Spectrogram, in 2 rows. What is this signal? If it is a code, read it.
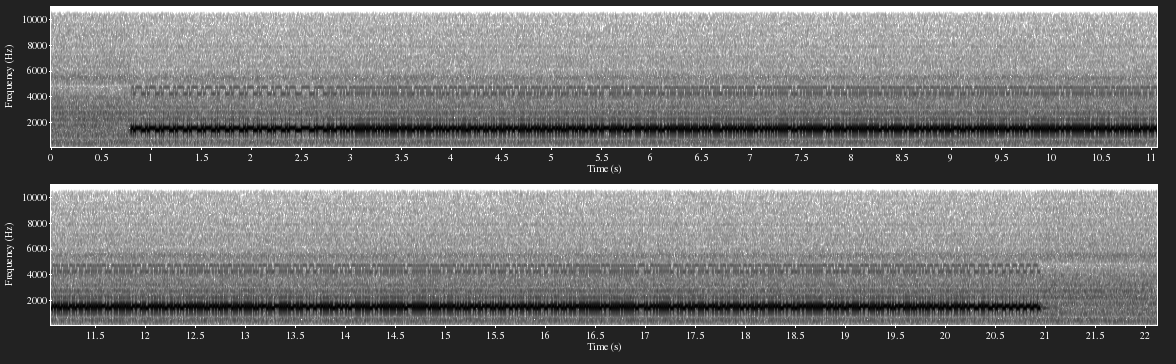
NAVTEX (SITOR-B), 100 baud, 170 Hz shift, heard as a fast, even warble, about 1500 Hz centre. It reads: 413 968752 788 5052246 638984 02041 46 75 389043 4513370 73 323 90 38826 90590 494467 25 79750 44209 405954 5021425 882 717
